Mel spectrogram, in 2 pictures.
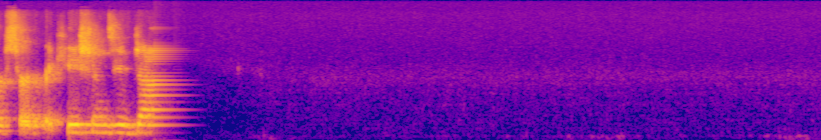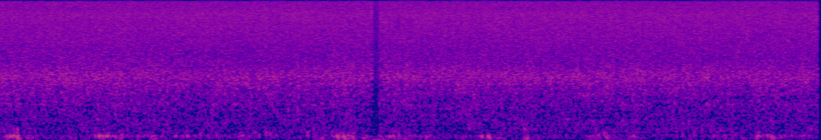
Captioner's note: audio cuts off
